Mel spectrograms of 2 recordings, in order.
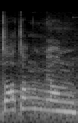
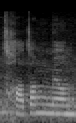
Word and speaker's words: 자장면: 맞아이 맞는거 아니에요 는 짜장면 자장면 둘 다 맞는 걸로 알고 있어 가지고 둘 다 바른 표기법 아니에요 둘 다 맞다고 할 수 있습니다 짜장미엔이라고 작 장면을 발음을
